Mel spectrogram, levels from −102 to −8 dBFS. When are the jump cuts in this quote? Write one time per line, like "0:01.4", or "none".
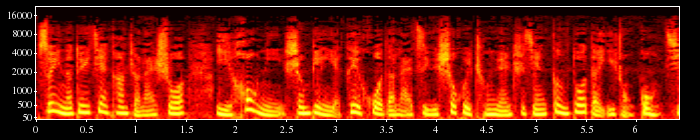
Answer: none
